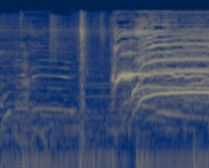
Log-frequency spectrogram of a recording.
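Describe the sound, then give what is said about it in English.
A crowd murmurs and a sharp bang or pop cuts through, then loud cheering with high-pitched shouts and screams erupts and holds steady as a Jell-O-filled watermelon tossed into the mouth of an alligator named Sally bursts, spraying blue goo. “after wrestling with an alligator named Sally, a watermelon filled with Jell-O was tossed into the alligator's mouth, one that burst quickly in her hauntingly primitive maw, spraying the blue goo to a chorus of cheers.”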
